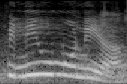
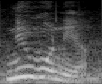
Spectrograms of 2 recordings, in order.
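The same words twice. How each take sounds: First: The word begins with a spoken p sound. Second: The word begins with an n sound. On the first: The speaker calls it wrong. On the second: The speaker calls it right.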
